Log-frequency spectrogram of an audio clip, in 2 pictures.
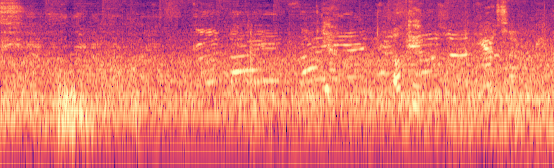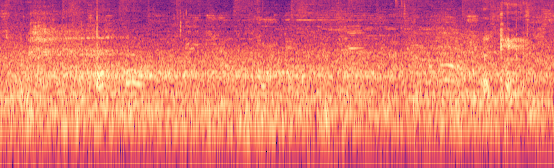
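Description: Steady road and engine noise inside a moving car's cabin, with faint voices over it.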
